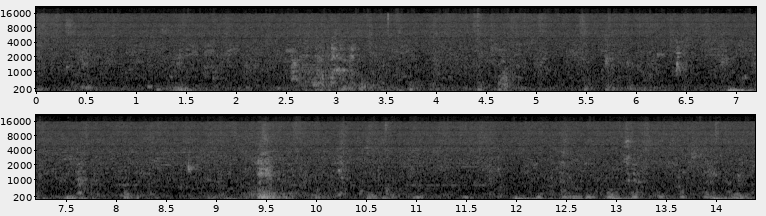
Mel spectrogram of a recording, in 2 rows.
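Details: Slow, deep thumps of a horse's heart heard with a stethoscope at the heart girth area during a routine health check, counted over 10 seconds: normal resting equine heartbeat.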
